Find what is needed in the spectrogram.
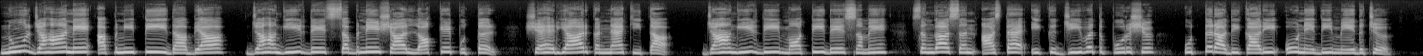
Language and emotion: Dogri, neutral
